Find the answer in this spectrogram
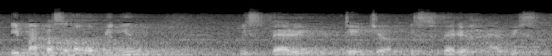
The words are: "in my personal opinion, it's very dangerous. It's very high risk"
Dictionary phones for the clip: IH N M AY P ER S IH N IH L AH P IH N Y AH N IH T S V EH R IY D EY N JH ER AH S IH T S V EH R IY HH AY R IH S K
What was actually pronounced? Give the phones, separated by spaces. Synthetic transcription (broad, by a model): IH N M AY P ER S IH N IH L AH P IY N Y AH N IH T S V EH R IY D EY N JH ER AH IH T S V EH R IY HH AY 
